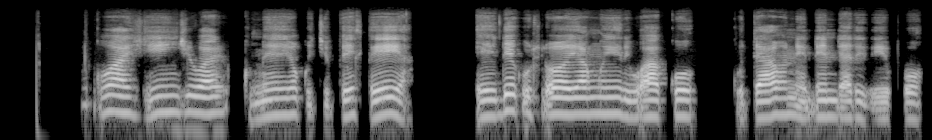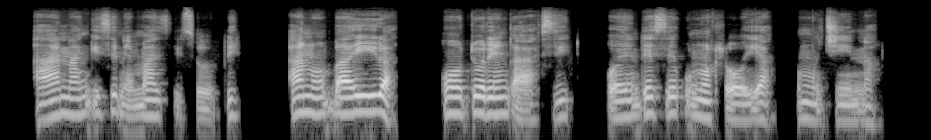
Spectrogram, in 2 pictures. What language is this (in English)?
Ndau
